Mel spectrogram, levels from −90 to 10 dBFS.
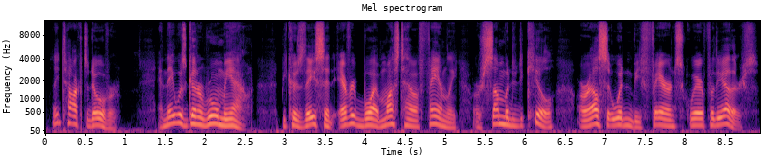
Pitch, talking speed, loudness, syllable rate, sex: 155 Hz, 240 wpm, -20 LUFS, 6.7 syllables/s, male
